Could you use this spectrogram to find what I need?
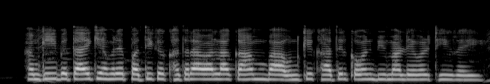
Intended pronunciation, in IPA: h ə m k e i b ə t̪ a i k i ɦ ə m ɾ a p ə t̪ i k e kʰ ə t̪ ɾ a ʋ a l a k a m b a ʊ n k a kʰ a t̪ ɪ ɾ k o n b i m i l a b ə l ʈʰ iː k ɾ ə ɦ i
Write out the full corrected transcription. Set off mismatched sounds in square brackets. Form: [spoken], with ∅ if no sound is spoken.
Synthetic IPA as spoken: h ə m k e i b ə t̪ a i k i ɦ ə m ɾ [e] p ə t̪ i k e kʰ ə t̪ ɾ a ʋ a l a k a m b a ʊ n k [e] kʰ a t̪ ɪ ɾ k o n b i m [a] l [e] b ə l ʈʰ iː k ɾ ə ɦ i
